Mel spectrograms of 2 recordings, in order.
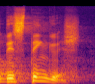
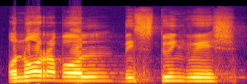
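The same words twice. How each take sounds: First: Said in the usual way. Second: "Honorable, distinguished" loud and very slow; stressed and drawn out. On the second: Shown as a demonstration. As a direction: hammer each word of "Honorable, distinguished" slowly. (binibigyang-diin at mabagal ang "Honorable, distinguished") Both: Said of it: "Sabi niyo nga po".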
